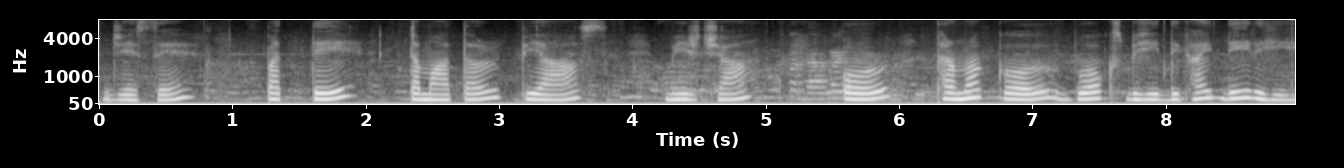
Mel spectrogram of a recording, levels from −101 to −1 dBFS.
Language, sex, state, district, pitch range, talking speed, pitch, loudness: Hindi, female, Arunachal Pradesh, Papum Pare, 195-240 Hz, 85 wpm, 210 Hz, -16 LUFS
